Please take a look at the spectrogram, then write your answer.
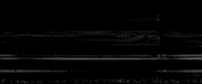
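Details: Toyota Prius that won't start, lights dead, owners hope it's the battery: thin steady high-pitched tone over quiet background from inside the car; electrical whine of unknown origin.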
